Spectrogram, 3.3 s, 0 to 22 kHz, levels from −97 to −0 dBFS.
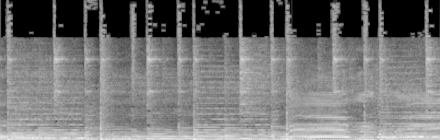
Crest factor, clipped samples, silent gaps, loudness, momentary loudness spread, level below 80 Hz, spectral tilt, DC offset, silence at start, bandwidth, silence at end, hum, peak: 12 dB; under 0.1%; none; -12 LUFS; 4 LU; -22 dBFS; -4.5 dB/octave; under 0.1%; 0 s; over 20 kHz; 0 s; none; 0 dBFS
